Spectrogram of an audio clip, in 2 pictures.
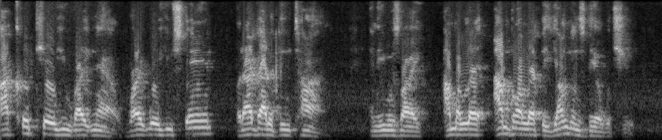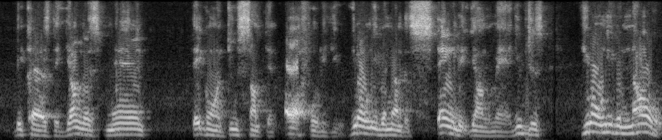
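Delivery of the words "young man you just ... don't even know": ordinary talk, nothing marked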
